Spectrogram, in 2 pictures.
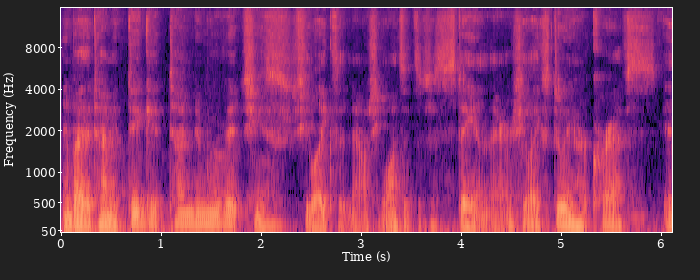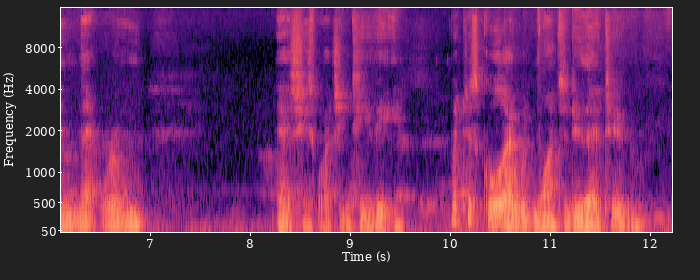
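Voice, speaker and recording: Soft-spoken and dark, mellow in tone, a man speaks with vocal fry. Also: medium pitch for a man, ordinary pitch variation, moderate pace. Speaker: lifestyle vlogger. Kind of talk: casual vlog talk. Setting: at home.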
